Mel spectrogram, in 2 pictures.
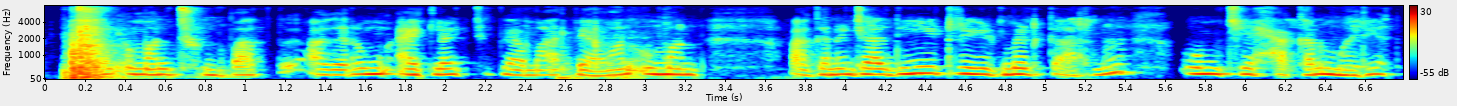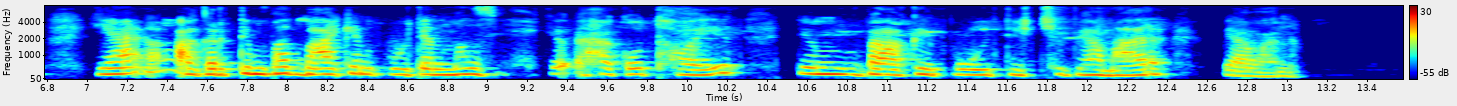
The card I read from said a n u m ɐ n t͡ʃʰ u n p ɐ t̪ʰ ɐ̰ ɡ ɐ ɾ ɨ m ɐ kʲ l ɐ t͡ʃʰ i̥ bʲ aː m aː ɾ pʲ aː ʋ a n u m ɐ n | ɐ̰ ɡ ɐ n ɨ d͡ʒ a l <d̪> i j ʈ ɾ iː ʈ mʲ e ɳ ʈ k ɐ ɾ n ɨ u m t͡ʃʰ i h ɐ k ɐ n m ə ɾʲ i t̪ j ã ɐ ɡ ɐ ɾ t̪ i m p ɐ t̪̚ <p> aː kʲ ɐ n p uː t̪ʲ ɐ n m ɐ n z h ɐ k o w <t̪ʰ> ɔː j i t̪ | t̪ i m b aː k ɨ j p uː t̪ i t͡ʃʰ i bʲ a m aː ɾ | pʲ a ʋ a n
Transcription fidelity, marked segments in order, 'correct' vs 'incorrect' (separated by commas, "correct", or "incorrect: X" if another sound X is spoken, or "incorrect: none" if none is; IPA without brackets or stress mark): correct, incorrect: b, correct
